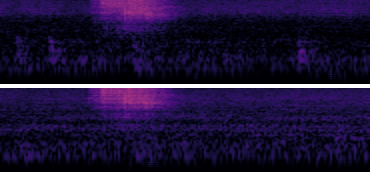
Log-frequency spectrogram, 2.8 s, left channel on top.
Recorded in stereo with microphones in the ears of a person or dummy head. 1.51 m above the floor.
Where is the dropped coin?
70° right (ahead or behind), 3.5 m.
